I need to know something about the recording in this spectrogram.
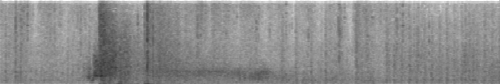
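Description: An explosion booms in the distance.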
